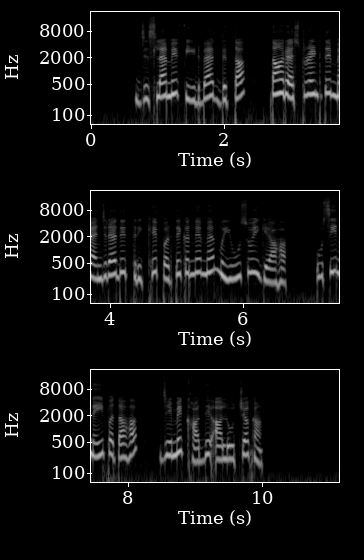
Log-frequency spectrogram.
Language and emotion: Dogri, sad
